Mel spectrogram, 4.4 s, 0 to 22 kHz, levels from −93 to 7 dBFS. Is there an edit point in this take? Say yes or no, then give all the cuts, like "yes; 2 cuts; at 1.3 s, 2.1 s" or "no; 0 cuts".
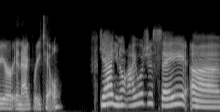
yes; 1 cut; at 2.0 s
